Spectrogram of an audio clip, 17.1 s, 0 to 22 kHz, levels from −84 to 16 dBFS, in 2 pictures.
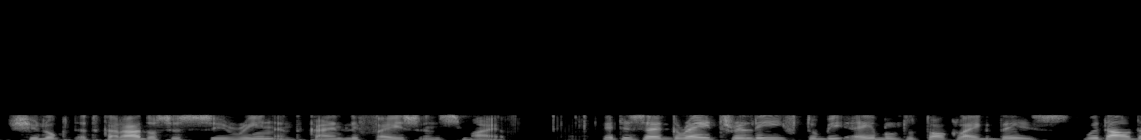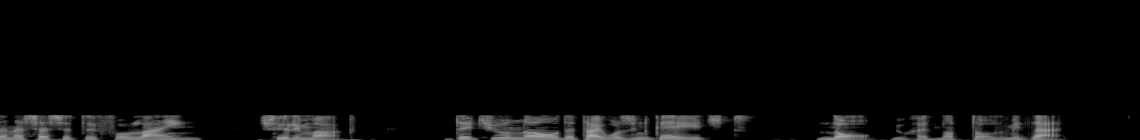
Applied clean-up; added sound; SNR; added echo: neural mask model Resemble Enhance denoiser.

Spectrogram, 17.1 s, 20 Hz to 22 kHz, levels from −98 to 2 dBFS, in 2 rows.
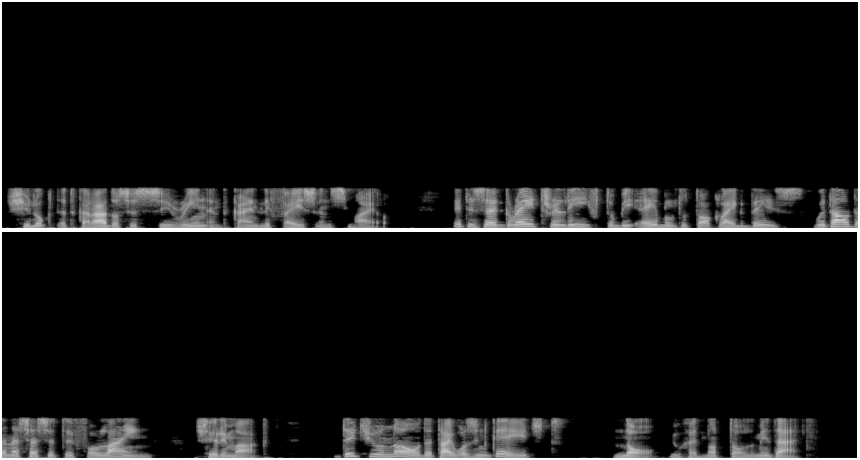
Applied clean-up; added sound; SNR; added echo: none; none; none; none.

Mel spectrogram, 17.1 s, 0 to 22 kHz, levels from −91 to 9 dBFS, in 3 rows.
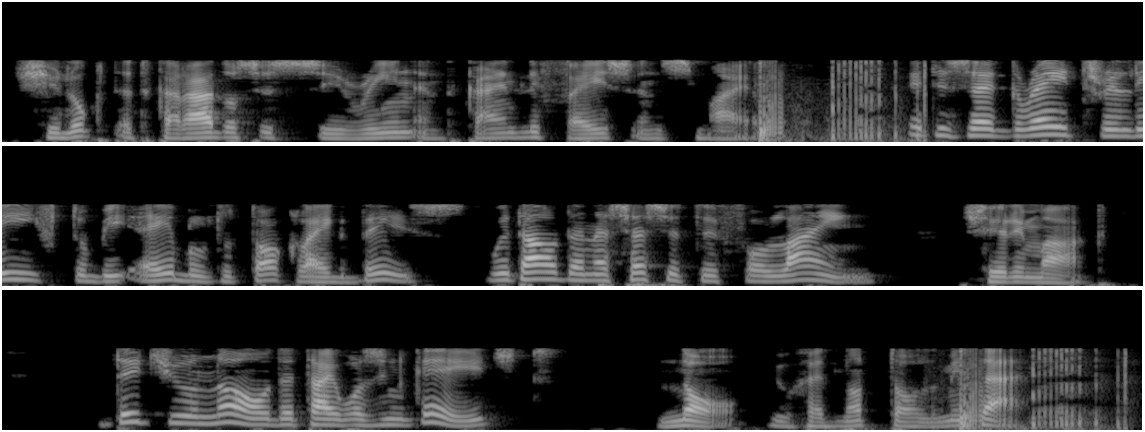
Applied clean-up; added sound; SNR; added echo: classical method log-MMSE.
